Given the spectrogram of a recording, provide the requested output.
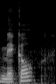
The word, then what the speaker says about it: mickle: But it's as it's the ch is definitely hard, mickle, because it's evocative of the sort of the newer word.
